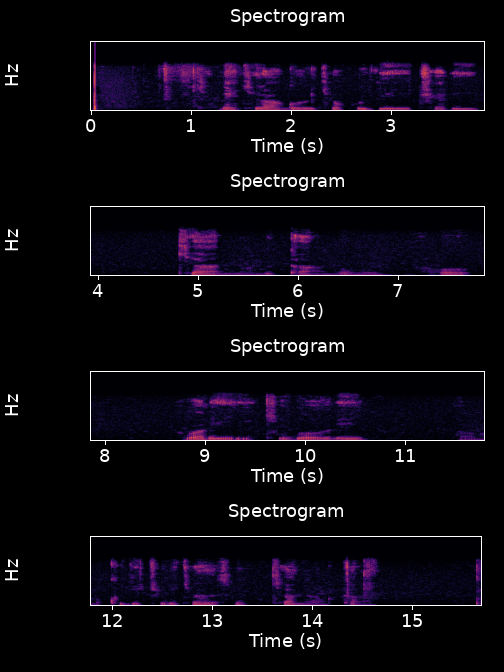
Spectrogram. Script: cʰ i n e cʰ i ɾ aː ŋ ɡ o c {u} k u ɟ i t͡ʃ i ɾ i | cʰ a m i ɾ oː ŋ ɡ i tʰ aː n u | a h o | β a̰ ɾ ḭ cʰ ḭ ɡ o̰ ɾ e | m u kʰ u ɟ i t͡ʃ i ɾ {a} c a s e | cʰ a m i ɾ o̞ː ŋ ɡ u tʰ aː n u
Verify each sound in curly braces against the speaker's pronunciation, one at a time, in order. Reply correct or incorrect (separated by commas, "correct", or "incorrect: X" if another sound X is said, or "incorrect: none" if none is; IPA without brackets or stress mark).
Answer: incorrect: o, incorrect: i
